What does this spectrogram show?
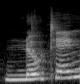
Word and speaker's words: noting: isn't it yes it's much to do about noting which is pronounced the same at the time as nothing and that means like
